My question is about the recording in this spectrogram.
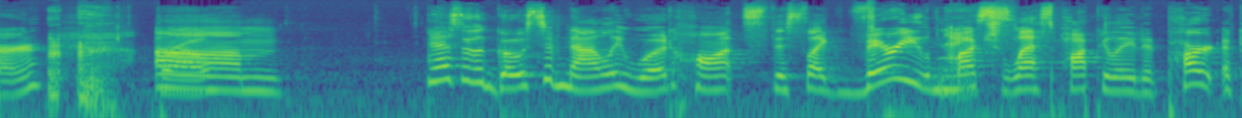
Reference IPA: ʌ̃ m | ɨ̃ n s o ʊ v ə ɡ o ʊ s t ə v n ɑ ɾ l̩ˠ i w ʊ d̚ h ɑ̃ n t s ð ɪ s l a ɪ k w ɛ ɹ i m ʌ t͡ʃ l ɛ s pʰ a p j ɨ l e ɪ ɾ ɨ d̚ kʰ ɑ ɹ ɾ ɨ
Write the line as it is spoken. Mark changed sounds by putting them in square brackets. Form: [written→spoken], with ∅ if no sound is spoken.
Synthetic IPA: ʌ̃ m | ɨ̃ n s o ʊ [v→ð] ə ɡ o ʊ s t [ə→ʌ] v n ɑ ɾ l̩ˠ i w ʊ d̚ h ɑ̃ n t s ð ɪ s l a ɪ k [w→v] ɛ ɹ i m ʌ t͡ʃ l ɛ s pʰ [a→ɑ] p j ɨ l e ɪ ɾ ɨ d̚ [kʰ→pʰ] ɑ ɹ ɾ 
